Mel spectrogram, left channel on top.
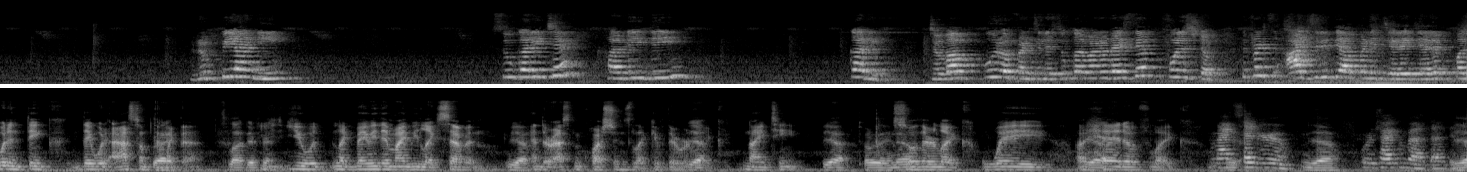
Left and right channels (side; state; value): both; different; correlation 0.00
